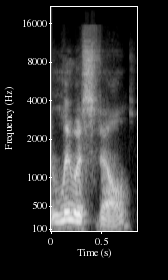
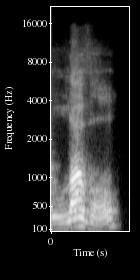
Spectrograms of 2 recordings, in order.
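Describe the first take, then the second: First: The name is said the way a tourist says it. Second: The name is squeezed into a short, reduced form. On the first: The speaker is a visitor to the city. "If you're a tourist, you call it" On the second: The speaker has lived in the city a long time. "If you've been there a really long time, you probably call it"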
